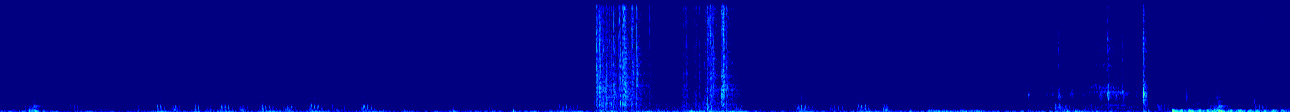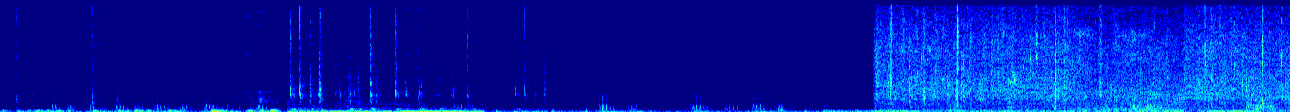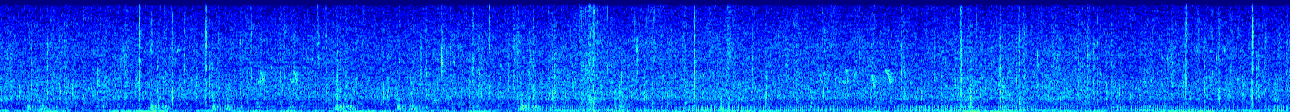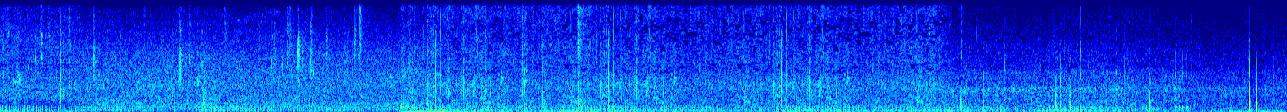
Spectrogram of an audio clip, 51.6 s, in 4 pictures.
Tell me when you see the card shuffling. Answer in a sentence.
The card shuffling can be heard from 5.9 to 7.5 s, from 31.6 to 32.5 s and from 42.7 to 44.7 s.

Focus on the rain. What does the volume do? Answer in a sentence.
The loudness of the rain stays about the same.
